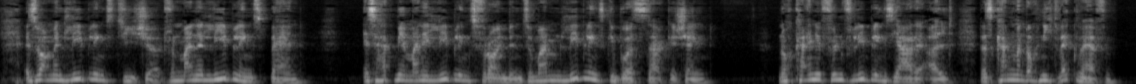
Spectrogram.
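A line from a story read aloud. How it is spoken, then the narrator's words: Screaming. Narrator (German): schrie ich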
